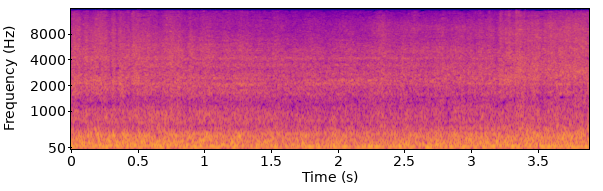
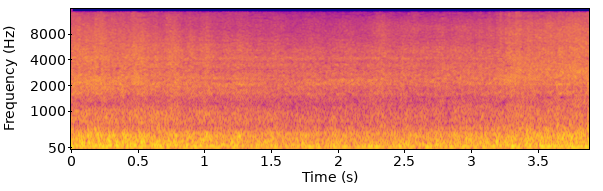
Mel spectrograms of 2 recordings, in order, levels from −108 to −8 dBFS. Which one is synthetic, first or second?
second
